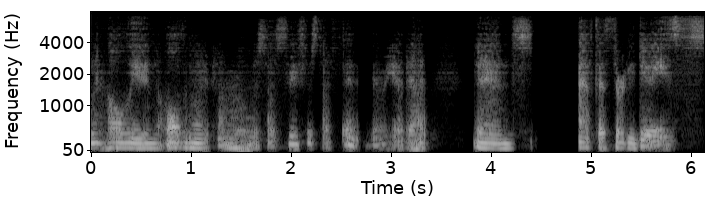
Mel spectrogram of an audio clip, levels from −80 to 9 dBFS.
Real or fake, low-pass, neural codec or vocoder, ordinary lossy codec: fake; 7.2 kHz; codec, 44.1 kHz, 0.9 kbps, DAC; MP3, 64 kbps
